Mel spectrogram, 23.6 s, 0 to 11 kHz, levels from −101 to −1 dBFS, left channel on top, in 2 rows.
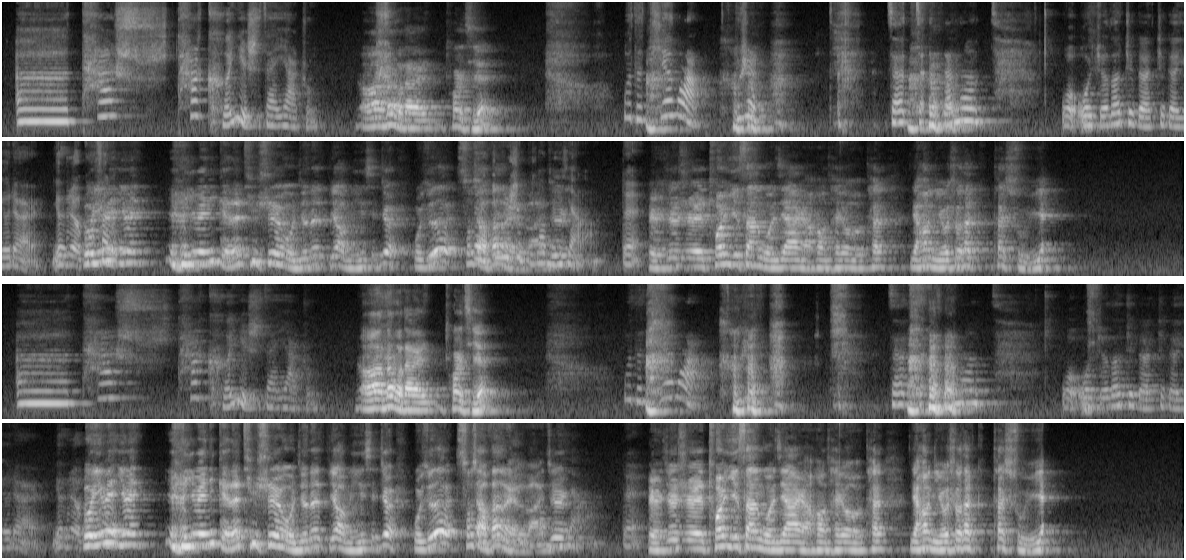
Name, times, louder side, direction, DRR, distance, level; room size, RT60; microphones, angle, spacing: voice 1, 0.1-3.2 3.7-3.9 5.4-7.1 7.4-7.6 8.4-8.6 8.9-10.3 10.6-13.0 16.5-17.7 18.0-18.2, left 5 dB, 75° left, 0.4 m, -36 dB
voice 2, 3.5-4.9 6.4-6.7 7.3-7.8 8.3-8.5 9.1-9.6 10.8-10.9 12.6-17.5 18.3-22.2, right 6 dB, 75° right, 0.4 m, -27 dB
3.8 x 2.5 x 4.5 m
head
